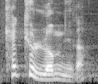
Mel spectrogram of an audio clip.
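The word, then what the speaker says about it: Kekulé: 벤진을 누가 발견했죠 발견했습니다 독일 사람한테 물어봤더니 끝에이 일을 발음을 해야 된다고 하더라고요 그래서 케큘러입니다 케큘러가 그 페트라베일런트 카본에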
